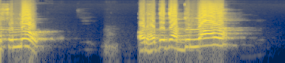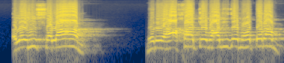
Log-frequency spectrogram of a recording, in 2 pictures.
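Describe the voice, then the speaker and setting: A man preaching, his voice pitched very high for a man. He delivers an impassioned sermon, firing questions at the crowd and climbing into shouts. It sounds like a religious gathering in a function hall. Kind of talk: fiery sermon.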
